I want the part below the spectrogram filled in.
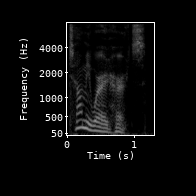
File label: Where It Hurts, Doctor, male: 'Tell me where it hurts', medical, hospital, doctor's office; (human voice speaking); Talking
